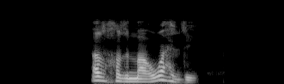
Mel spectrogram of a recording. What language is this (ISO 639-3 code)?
kab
